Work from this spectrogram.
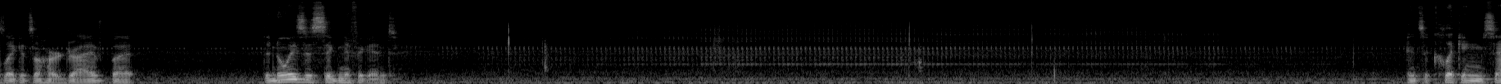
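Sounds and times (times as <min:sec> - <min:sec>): computer whirring: 0:00.0 - 0:15.0
faint high whine: 0:00.0 - 0:15.0.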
